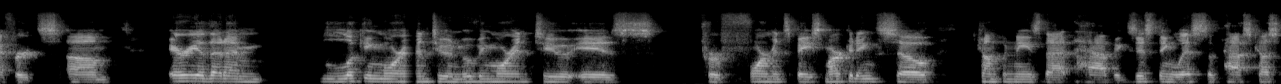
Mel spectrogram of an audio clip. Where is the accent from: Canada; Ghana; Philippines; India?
Canada; Winnipeg, Manitoba; moved away; I'm from Winnipeg originally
